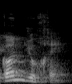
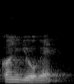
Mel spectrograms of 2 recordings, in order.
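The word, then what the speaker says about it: cónyuge: Este trueque nos lleva a pronunciar como ga g ga el sonido gnyuge en vez de cónyug se dice cónyug pero hay gente que acaba diciendo cónyugue.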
